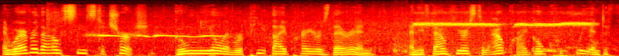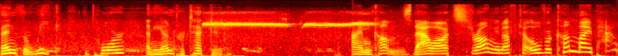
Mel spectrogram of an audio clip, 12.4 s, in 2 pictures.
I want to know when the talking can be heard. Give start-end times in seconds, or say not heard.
0.0-8.7, 9.7-12.3.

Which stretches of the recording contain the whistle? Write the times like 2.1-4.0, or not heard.
0.5-2.2, 4.1-6.0, 8.2-10.0.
